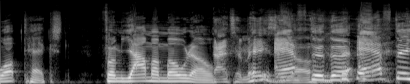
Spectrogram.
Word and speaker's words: Yamamoto: or yamy Moto's booty stop saying yamy Moto y cannot have noidea find me a COR a correct pronunciation of this guy's name and play it y because it's not yumy it's not yumy that let's just get that same as this let's see Yamamoto Yamoto so guess what I'm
